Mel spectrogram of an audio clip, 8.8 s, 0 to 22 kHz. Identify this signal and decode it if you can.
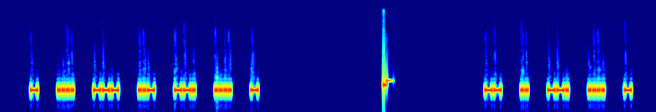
Morse code, heard as a keyed tone, about 40 wpm, spaced as for 23 wpm, 700 Hz. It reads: THOUGHT MIGHT
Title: 3x Character Spacing - Top 300 Words - 40wpm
